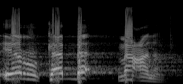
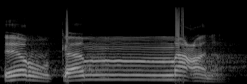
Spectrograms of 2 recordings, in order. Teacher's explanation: نرى الباء أدغمت في الميم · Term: تجانس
